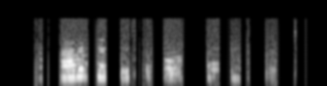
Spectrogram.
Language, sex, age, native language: Icelandic, female, 12, Icelandic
